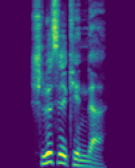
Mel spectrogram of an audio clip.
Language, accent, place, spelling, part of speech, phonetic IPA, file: German, Germany, Berlin, Schlüsselkinder, noun, [ˈʃlʏsl̩ˌkɪndɐ], De-Schlüsselkinder.ogg
- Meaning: nominative/accusative/genitive plural of Schlüsselkind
